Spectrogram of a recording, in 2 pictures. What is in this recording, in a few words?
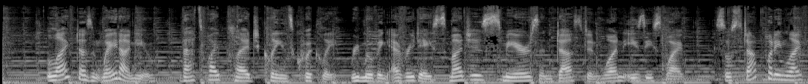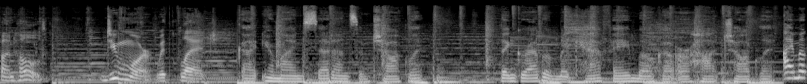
Commercial, voiceover; 1 Minute; Demo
